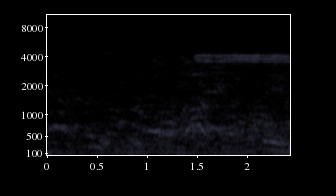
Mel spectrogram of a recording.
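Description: Near silence with faint distant voices, then, about one and a half seconds in, a referee's whistle starts a steady high blast, calling a foul.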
